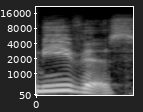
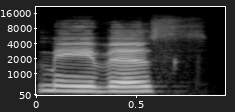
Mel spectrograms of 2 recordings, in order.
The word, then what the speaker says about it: Mevis: And Mevis. His name is Mevis, not Mavis, not Melvis.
